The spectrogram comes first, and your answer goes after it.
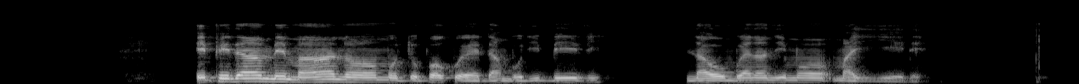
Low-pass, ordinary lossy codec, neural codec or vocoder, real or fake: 7.2 kHz; Opus, 24 kbps; none; real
